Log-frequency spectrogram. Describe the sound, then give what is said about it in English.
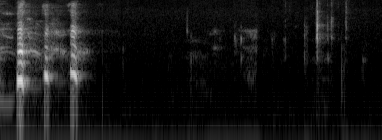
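Three quick, sharp crunches in close succession as crunchy rolled tortilla chips, Takis, are bitten and chewed, then silence with one faint click near the end. “I liked how crunchy it was.”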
